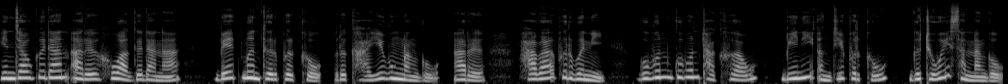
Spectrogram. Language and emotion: Bodo, neutral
